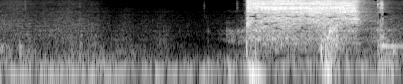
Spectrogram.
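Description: Near silence, then, a little past the middle, a short hiss of air lasting about half a second: air escaping at the tire's valve stem as the portable tire inflator's hose connector is pressed on or pulled off to read the pressure.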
